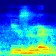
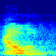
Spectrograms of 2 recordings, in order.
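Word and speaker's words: island: अगला जो वर्ड है, कई बच्चे इसको ईज़लैंड पढ़ते हैं और कई बच्चे इसको आइसलैंड पढ़ते हैं, लेकिन इसकी राइट प्रोनाउंसिएशन होती है आइलैंड, जिसका अर्थ होता है द्वीप।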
